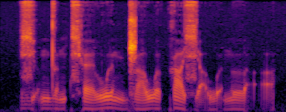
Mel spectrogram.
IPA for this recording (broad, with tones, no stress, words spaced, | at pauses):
ʑə̰˧˩˧ndə˧˩˧nt͡ɕʰɛ˧˩˧lwɨ˥˩n ɖ͡ʐa˧˩˧wə˧˩˧ka˥˩ ɕa̰˥˩wə̰˧˩˧nlːa̰˧˩˧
